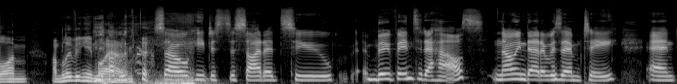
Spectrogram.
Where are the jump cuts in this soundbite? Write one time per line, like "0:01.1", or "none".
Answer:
0:01.6
0:03.5
0:04.8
